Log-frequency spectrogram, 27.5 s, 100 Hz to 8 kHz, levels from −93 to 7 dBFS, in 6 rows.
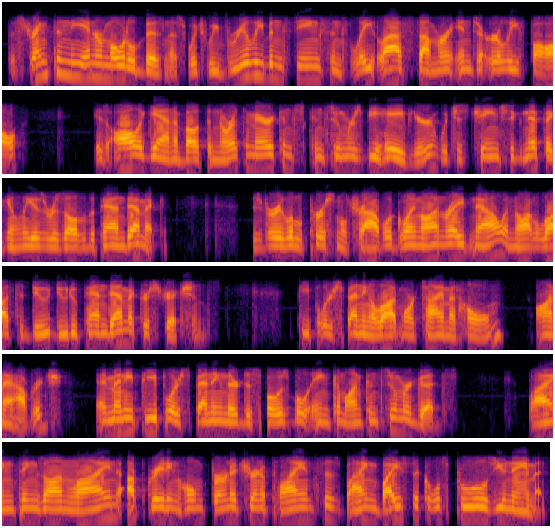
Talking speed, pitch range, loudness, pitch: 200 wpm, 115-135 Hz, -19 LUFS, 125 Hz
